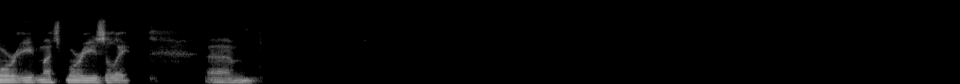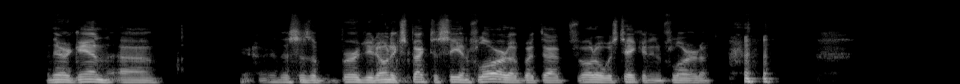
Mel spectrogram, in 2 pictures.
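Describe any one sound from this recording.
An elderly man speaks calmly over an online call, pausing between phrases.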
